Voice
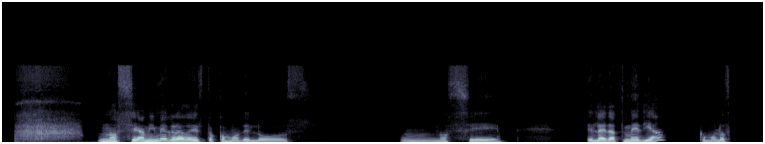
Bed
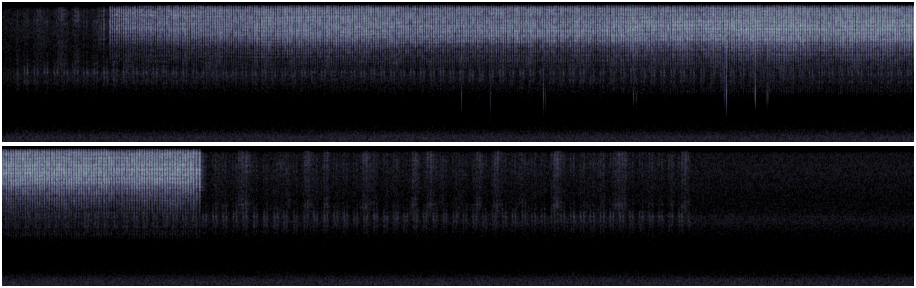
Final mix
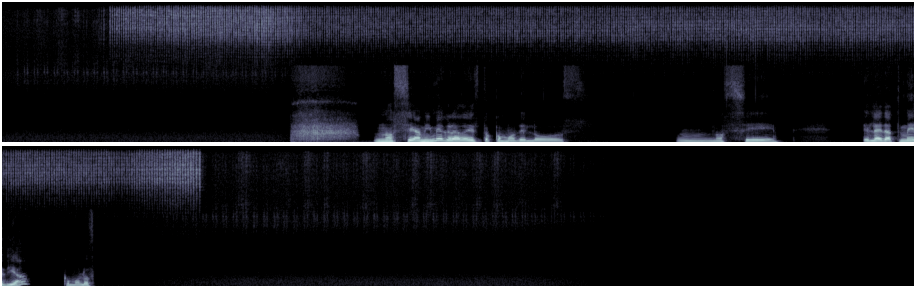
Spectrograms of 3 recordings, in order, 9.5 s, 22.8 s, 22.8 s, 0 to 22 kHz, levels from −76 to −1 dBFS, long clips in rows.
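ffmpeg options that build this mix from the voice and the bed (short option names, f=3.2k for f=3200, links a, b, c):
-filter_complex "[0:a]adelay=3450,volume=-0.5dB[a];[1:a]volume=7.5dB,afade=t=out:st=3.27:d=0.54:silence=0.266073,afade=t=in:st=12.98:d=1.43:silence=0.237137,afade=t=out:st=17.82:d=1.34:silence=0.0446684[b];[a][b]amix=inputs=2:normalize=0"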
